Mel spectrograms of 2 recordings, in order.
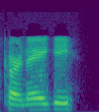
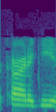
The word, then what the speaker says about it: Carnegie: You know, I said it at the conference the other day, you know, that there's the old saying about Dale Carnegie, or Carnegie as some pronounce it.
